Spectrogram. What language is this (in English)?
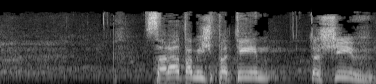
Hebrew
